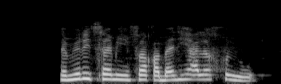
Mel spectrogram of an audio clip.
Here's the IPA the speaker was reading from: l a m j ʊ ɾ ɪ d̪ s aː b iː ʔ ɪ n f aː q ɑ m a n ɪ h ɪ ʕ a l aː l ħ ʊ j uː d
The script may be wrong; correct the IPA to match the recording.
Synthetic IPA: l a m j ʊ ɾ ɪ d̪ s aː m iː ʔ ɪ n f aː q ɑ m a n ɪ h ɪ ʕ a l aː l x ʊ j uː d

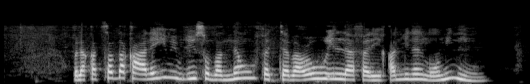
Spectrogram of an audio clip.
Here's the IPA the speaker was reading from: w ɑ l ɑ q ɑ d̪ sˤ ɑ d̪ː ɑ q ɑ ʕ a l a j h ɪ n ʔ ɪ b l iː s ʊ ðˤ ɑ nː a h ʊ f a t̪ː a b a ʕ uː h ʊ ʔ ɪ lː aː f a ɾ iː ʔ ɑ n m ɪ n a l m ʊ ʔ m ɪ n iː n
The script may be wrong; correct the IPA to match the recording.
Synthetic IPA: w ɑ l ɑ q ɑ d̪ sˤ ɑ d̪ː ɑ q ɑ ʕ a l a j h ɪ m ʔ ɪ b l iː s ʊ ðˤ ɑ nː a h ʊ f a t̪ː a b a ʕ uː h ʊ ʔ ɪ lː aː f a ɾ iː q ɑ n m ɪ n a l m ʊ ʔ m ɪ n iː n

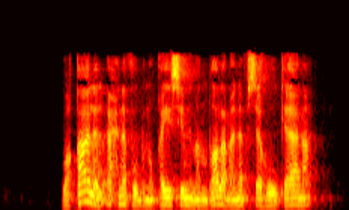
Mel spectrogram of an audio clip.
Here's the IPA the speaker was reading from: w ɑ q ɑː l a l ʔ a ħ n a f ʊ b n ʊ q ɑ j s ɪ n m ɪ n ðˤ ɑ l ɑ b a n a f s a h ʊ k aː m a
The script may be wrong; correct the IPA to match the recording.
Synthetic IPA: w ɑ q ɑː l a l ʔ a ħ n a f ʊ b n ʊ q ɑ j s ɪ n m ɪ n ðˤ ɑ l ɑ m a n a f s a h ʊ k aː n a

